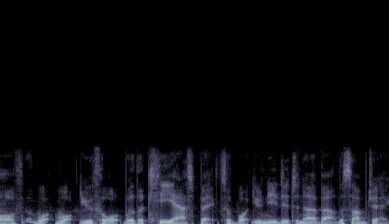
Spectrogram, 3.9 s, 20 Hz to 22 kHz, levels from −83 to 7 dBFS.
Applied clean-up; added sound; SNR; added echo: none; none; none; none.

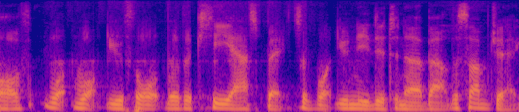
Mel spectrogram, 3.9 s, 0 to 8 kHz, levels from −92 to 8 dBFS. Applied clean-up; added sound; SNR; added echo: neural separator model SepFormer DNS4.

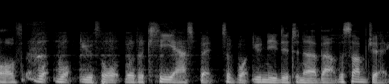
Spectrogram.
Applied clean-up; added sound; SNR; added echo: neural mask model RNNoise.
